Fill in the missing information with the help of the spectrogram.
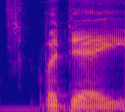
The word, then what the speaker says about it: bidet: that's how i pronounce it right bidet yeah have you ever used one I haven't.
